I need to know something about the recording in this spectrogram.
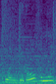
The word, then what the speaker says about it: пломбированный: При этом ударение падает на гласную «о». Правильно говорить «глазированный», «пломбированный», «гофрированный». На этом у меня все.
